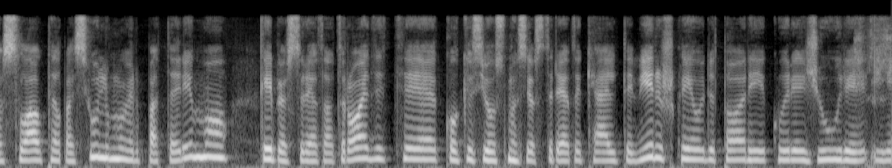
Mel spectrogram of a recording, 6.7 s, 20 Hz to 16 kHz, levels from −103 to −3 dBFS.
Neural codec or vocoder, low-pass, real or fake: codec, 24 kHz, 3 kbps, HILCodec; 10.8 kHz; fake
